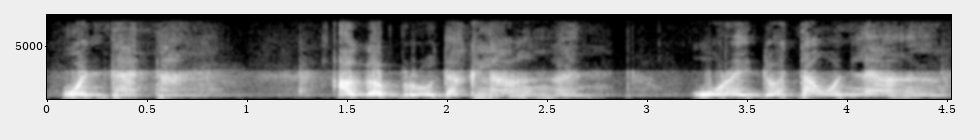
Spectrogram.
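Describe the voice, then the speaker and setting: A woman's voice: fairly high pitch, fairly even intonation, slow pace, breathy edge. A woman playing a burdened but determined, practical wife in an old radio drama, speaking earnestly and resolutely. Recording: dull, lo-fi old radio recording.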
